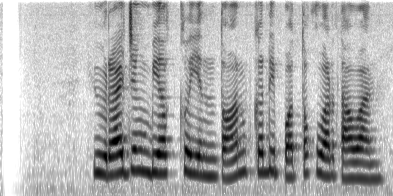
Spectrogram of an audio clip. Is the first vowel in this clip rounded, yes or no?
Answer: yes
